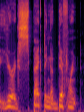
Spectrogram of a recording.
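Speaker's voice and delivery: ordinary talk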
